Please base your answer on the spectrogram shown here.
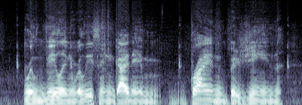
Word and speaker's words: Begin: then for the revealing releasing guy named Brian beine spelled like begin b b g i n he's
